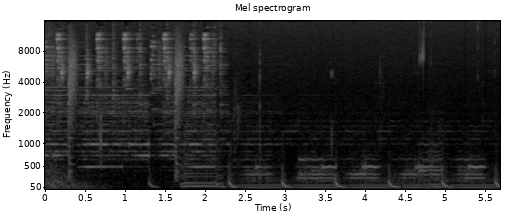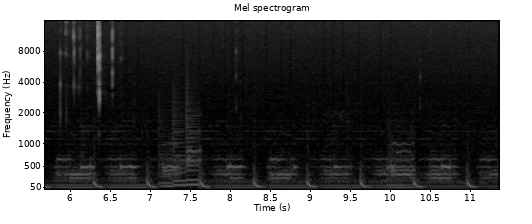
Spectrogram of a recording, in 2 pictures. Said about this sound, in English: Continue stirring on medium flame so that they get roasted evenly.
